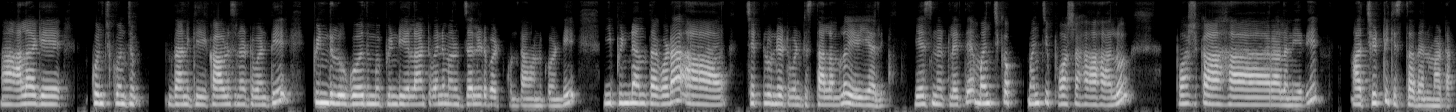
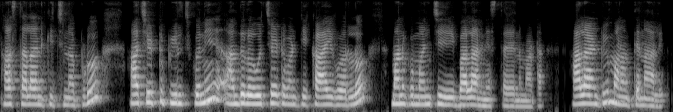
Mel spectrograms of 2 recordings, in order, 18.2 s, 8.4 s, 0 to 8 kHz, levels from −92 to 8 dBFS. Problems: none marked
